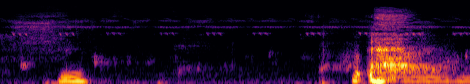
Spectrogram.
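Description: Crickets chirping steadily and faintly, a thin high continuous trill. A brief low human sound comes about a third of a second in, and a louder short noisy burst near the end.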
